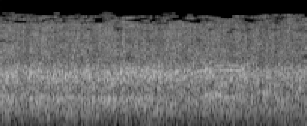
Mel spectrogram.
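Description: Audience applause, a steady sound of many hands clapping that fills the pause in the preaching.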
